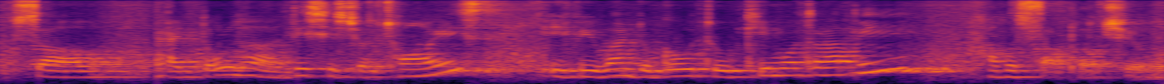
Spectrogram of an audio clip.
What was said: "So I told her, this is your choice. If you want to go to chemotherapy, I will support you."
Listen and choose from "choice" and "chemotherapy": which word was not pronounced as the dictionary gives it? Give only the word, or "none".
chemotherapy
